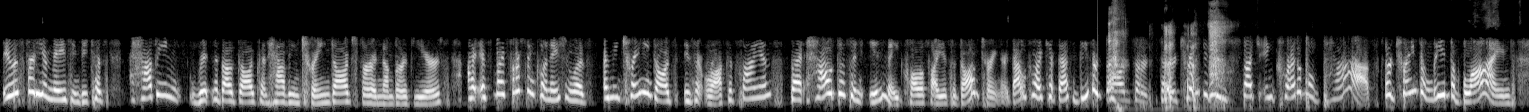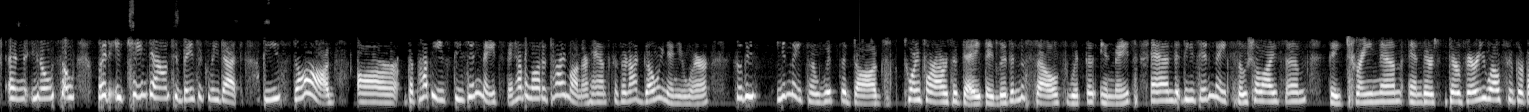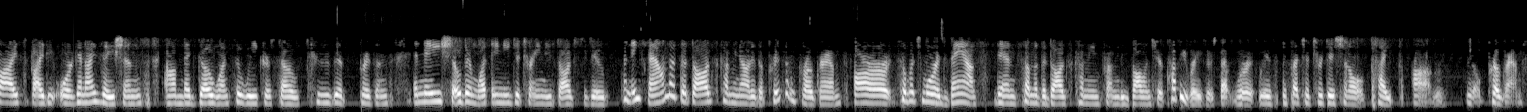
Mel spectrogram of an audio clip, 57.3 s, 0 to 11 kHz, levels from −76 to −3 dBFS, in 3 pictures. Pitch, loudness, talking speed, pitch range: 225 Hz, -13 LUFS, 205 wpm, 185-295 Hz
